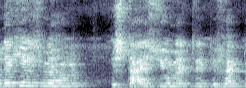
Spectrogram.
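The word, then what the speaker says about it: stoichiometric: इसमें पहला हमारा है स्टोइसियोमेट्रिक। स्टोइसियो लोग पढ़ते हैं लेकिन यहाँ टी साइलेंट होता है।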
